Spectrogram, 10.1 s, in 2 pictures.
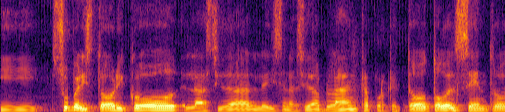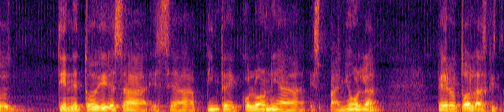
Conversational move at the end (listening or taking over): listening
